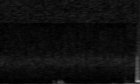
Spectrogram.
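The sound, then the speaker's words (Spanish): Telephone call beeps as the radio show Despierta San Francisco places a call: after near-silence with a few soft low thumps, a single loud, steady mid-pitched tone starts abruptly at the very end and is cut short. No one speaks. “Pon los pitidos, ¿eh? A ver, vamos a llamar.”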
